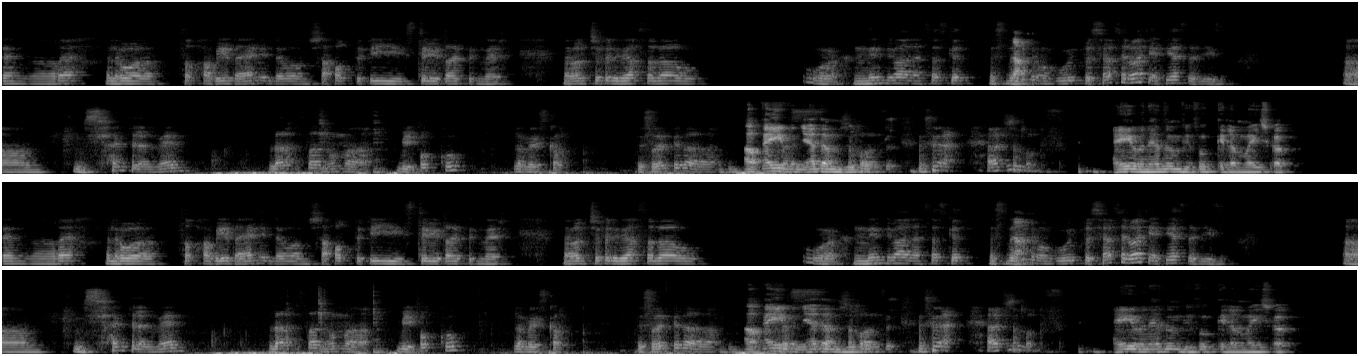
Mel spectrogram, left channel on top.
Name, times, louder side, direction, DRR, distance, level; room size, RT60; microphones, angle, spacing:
voice 1, 0.0-6.9 8.0-9.6 9.9-12.2 13.4-15.4 16.2-17.2 17.5-18.1 18.7-19.2 19.9-20.7 21.3-21.5 21.8-21.9 22.1-24.2, right 2 dB, 15° right, 0 dB, 0.3 m, -35 dB
Thunder / Rain, 14.9-22.5, equal, 65° right, 0.5 m, -36 dB
voice 2, 20.8-22.3 23.6-23.8 24.7-26.4, left 4 dB, 90° left, 5 dB, 0.6 m, -28 dB
2.8 x 2.3 x 3.4 m, 0.36 s
head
